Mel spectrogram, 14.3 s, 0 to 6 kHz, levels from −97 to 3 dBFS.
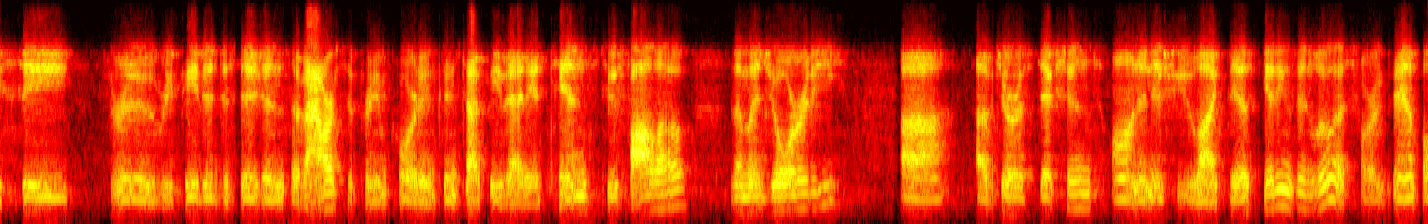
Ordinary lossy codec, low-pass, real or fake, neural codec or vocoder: Opus, 24 kbps; 5.4 kHz; fake; vocoder, 22.05 kHz, 80 mel bands, HiFi-GAN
